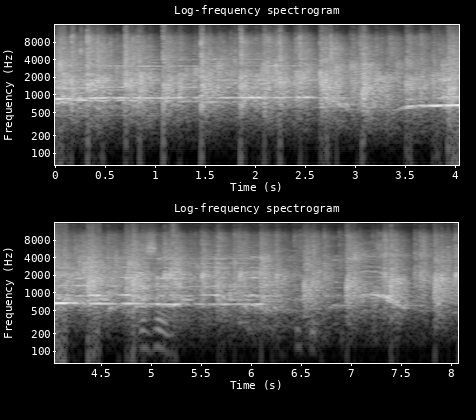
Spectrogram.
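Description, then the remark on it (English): An audience claps in a loose, half-hearted way, with scattered uneven claps throughout, over a steady murmur of voices and a faint sustained tone. “you see that cheap clapping, it came again, you see.”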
